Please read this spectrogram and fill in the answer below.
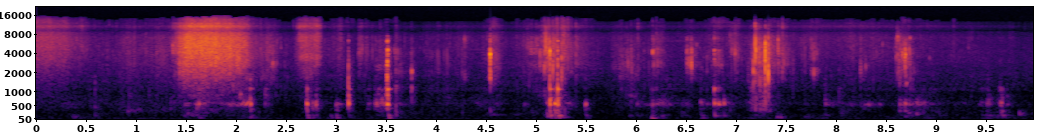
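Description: Squelching and splashing in shallow muddy water: a short splash about a second and a half in, then an irregular run of wet smacks and squelches.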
